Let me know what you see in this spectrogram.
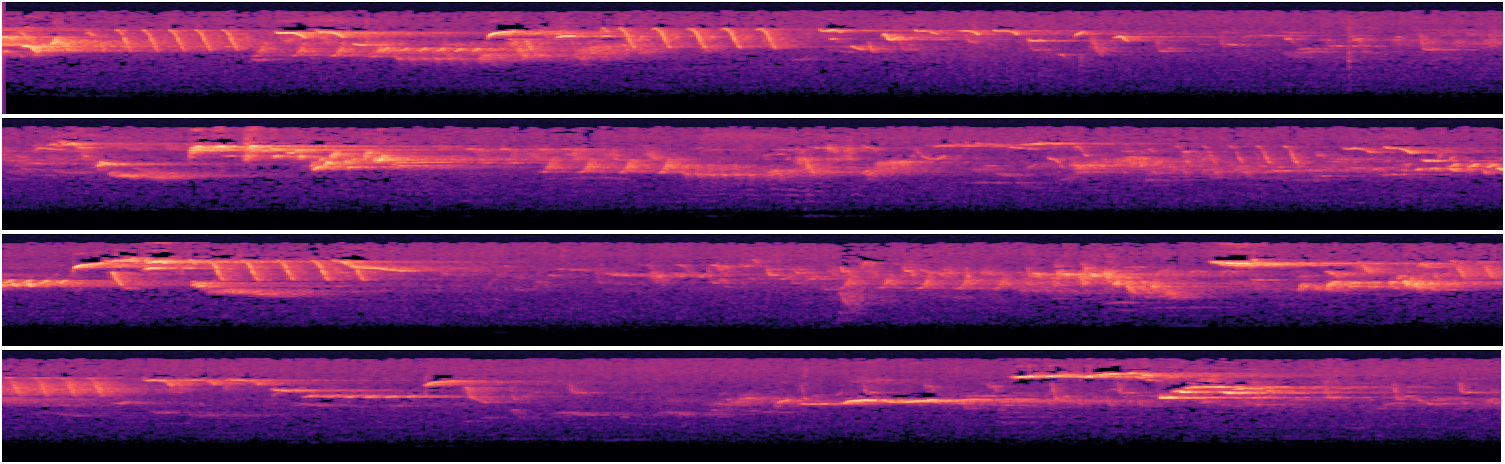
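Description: A songbird singing high, rapid trills and whistles, a new phrase about every six or seven seconds.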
